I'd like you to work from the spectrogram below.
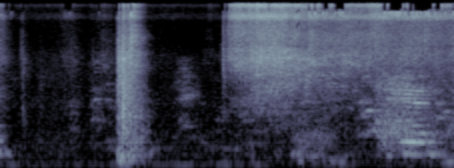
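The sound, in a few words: rinsing fruit under running tap water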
